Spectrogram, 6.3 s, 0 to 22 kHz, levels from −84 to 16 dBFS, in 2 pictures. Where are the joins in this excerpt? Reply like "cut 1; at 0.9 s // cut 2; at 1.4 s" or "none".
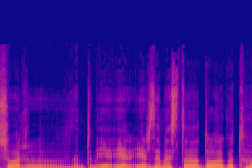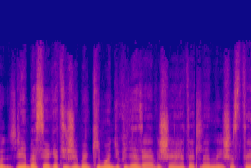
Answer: cut 1; at 1.2 s // cut 2; at 3.4 s // cut 3; at 4.9 s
